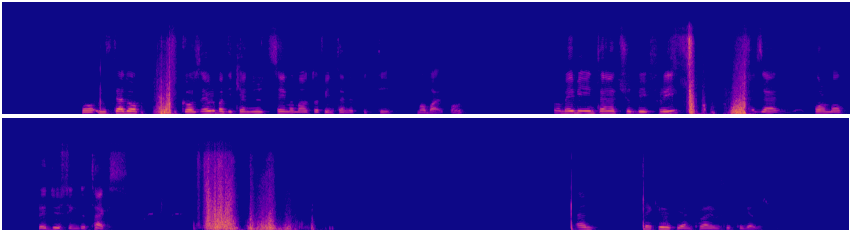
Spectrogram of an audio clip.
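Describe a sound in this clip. A middle-aged man speaks calmly into a microphone over an online call, with pauses.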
